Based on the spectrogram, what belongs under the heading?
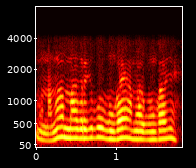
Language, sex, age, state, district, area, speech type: Santali, male, 45-60, Odisha, Mayurbhanj, rural, conversation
